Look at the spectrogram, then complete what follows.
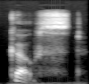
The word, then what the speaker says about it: ghost: way, is actually how the silent H got permanently inserted into the word ghost.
